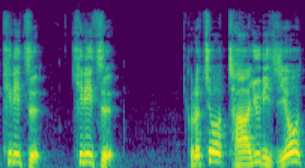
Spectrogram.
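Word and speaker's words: 規律: 발음은 키리츠, 키리츠.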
